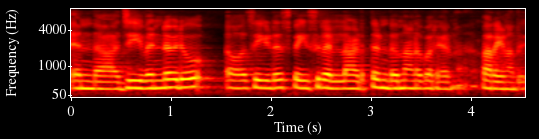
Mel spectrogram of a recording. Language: Malayalam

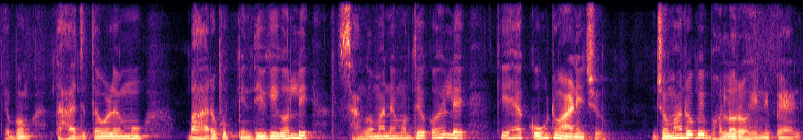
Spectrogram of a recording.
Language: Odia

